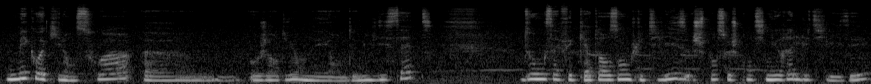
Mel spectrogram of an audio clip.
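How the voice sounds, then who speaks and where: A woman's voice: medium pitch, fairly even intonation, moderate pace, gravelly, dark tone, slight background noise. A young French woman chatting in a casual rambling monologue, hesitant, with many fillers, often sinking to a near-whisper. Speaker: vlogger.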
